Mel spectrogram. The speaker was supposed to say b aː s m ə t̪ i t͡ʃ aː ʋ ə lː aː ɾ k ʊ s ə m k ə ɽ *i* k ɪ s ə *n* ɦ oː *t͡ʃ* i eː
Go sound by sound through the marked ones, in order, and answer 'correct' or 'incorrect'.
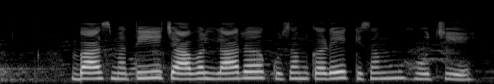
incorrect, incorrect, correct

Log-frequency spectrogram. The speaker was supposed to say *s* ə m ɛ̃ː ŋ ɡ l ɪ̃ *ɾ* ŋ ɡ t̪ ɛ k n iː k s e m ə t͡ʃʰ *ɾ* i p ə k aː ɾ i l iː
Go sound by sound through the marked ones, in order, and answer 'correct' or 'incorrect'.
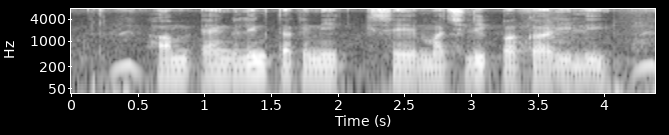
incorrect, incorrect, incorrect

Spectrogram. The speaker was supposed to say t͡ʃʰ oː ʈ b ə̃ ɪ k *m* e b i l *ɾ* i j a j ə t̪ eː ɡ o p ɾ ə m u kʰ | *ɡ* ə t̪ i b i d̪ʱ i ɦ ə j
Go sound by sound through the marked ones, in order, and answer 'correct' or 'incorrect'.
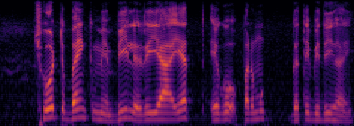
correct, correct, correct

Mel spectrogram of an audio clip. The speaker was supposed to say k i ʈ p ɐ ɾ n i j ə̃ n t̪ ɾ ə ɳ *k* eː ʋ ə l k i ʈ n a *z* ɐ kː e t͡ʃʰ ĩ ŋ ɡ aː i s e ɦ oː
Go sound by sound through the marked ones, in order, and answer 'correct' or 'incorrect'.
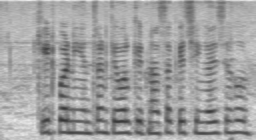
correct, incorrect

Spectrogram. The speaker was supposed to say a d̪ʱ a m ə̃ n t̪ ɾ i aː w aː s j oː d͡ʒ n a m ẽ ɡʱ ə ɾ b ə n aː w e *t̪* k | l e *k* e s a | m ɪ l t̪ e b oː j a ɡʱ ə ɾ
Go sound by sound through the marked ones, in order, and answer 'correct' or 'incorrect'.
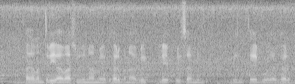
incorrect, incorrect

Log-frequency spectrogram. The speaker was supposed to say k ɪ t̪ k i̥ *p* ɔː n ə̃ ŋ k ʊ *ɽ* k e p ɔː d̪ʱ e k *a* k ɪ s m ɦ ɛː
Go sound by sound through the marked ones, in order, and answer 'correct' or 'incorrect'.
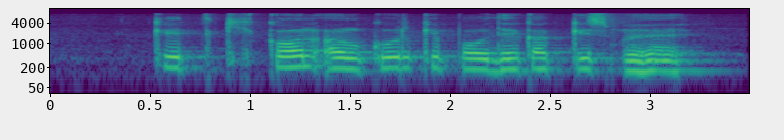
incorrect, incorrect, correct

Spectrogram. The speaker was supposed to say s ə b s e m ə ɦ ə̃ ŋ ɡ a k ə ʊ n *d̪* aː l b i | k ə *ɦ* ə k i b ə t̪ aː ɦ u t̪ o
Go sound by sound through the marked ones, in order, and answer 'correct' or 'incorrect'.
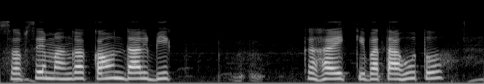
correct, correct

